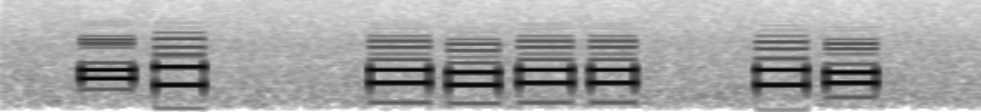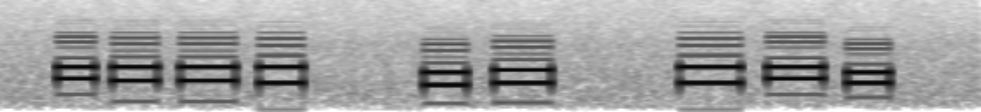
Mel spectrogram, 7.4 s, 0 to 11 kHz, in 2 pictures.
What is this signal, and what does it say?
DTMF, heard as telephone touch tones, dialled by hand, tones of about 190 ms. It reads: 03 5155 24 #996 15 6#4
